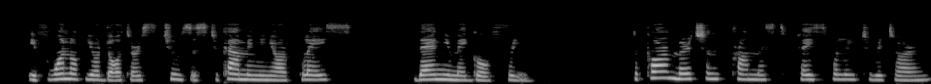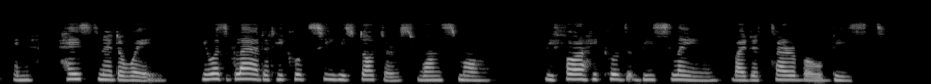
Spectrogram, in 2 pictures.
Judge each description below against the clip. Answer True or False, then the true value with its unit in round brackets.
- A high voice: True (215 Hz)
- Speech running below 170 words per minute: True (150 wpm)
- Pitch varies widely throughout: False (2.8 semitones)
